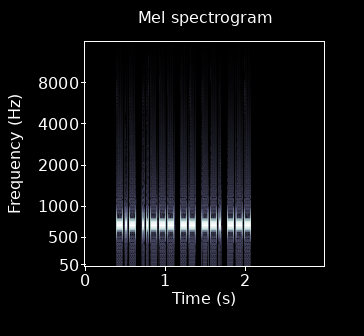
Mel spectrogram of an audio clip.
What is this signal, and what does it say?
Morse code, heard as a keyed tone, about 43 wpm, 700 Hz. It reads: K2MGO
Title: USA Call Signs - 5 Characters - 6x Character Spacing - 45wpm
